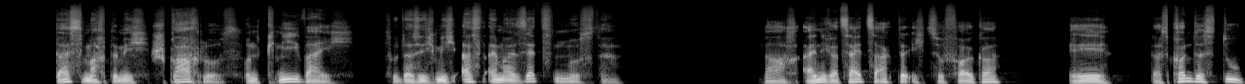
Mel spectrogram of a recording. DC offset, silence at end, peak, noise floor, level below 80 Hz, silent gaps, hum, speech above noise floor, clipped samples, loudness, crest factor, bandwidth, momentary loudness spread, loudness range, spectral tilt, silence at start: under 0.1%; 0 s; 0 dBFS; -82 dBFS; -38 dBFS; none; none; 65 dB; under 0.1%; -18 LUFS; 18 dB; 17 kHz; 12 LU; 3 LU; -6 dB/octave; 0.55 s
